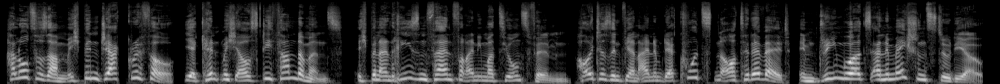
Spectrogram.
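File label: german male character; voice demos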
